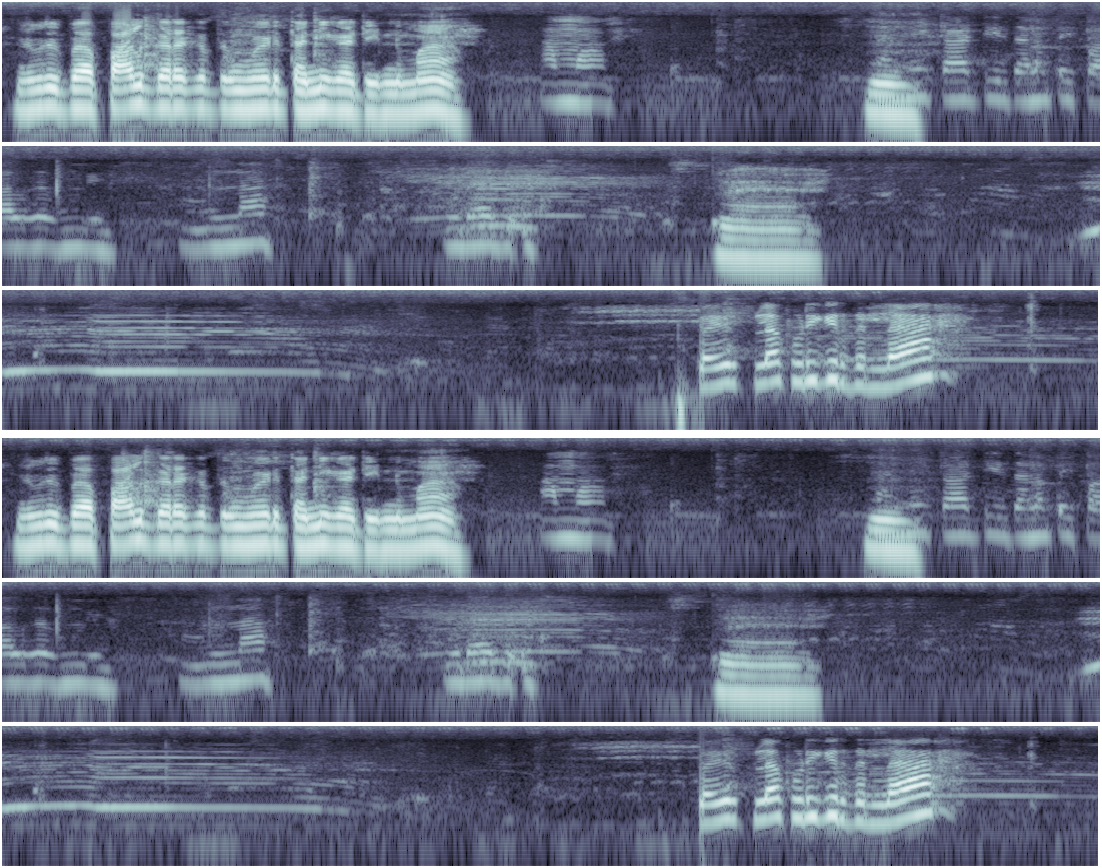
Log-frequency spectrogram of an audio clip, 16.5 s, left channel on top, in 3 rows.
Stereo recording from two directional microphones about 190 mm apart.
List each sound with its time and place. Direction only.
0.0 s speech: centre (ahead or behind)
2.6 s cricket: 20° right (ahead or behind)
4.3 s speech: centre (ahead or behind)
4.7 s cricket: 20° right (ahead or behind)
7.7 s speech: 35° left (ahead or behind)
9.0 s speech: centre (ahead or behind)
10.8 s a sound: 40° left (ahead or behind)
14.4 s speech: 25° right (ahead or behind)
